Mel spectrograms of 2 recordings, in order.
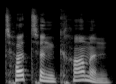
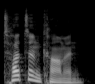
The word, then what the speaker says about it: Tutankhamun: Also, I believed it's pronounced Tutankhamun. Tutankhamun.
